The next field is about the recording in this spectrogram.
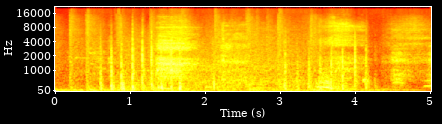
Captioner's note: dramatic music; hand patting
